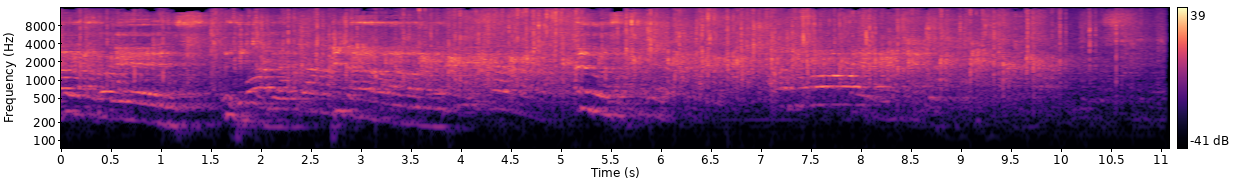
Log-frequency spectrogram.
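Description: A band plays acoustic guitars and other strings through loudspeakers.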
